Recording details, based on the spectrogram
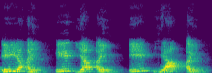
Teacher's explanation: तो ये दो है, ये कंठ और तालव्य, के और टी दोनों पे मिलकर बन रहा है, के और टी, कंठ और तालव्य दोनों से मिलकर बन रहे हैं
